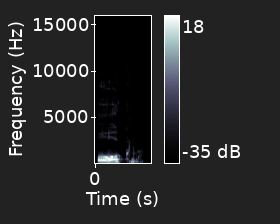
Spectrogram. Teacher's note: Mutta jos siinä olisikin paino siinä alussa, niin se äänettäisi okna. Se kuulostaa erilaiselta.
